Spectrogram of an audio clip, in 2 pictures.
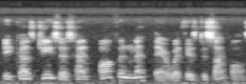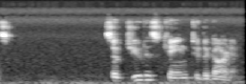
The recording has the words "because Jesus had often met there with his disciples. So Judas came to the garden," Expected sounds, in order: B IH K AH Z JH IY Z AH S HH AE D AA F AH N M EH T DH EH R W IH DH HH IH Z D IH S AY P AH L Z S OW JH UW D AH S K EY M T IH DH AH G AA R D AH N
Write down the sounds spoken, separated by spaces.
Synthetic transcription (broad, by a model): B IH K AH Z JH IY Z AH S HH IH D AA F AH N M EH T DH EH R W IH DH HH IH Z D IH S AY P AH L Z S OW JH UW D AH S K EY M T IH DH AH G AA R D N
